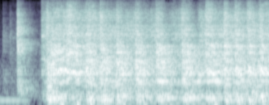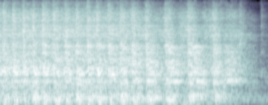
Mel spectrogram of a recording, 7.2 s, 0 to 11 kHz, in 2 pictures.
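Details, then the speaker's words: Case 1835B skid steer diesel after piston pump reassembly, weak battery swapped for a good one: short crank, catches at once, steady even clatter; normal start. "All right, so I figured out the electrical problem, which was the battery was just didn't have enough juice in it, so I had to steal the other boat battery. So try to see this thing start."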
